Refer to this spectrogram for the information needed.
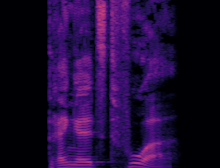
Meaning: second-person singular present of vordrängeln
- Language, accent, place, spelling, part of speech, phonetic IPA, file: German, Germany, Berlin, drängelst vor, verb, [ˌdʁɛŋl̩st ˈfoːɐ̯], De-drängelst vor.ogg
